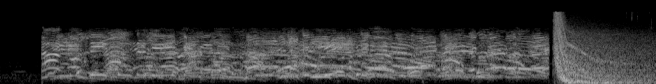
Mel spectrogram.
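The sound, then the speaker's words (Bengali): A protest crowd in India against the NRC and the Citizenship Amendment Bill, with many voices shouting and chanting together in a dense, continuous roar that is abruptly cut by a sharp burst of noise near the end. “ভারতে NRC এবং citizenship amendment bill নিয়ে বিক্ষোভ।”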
